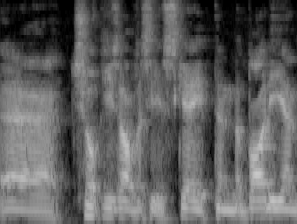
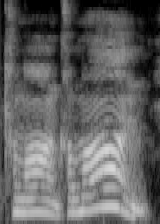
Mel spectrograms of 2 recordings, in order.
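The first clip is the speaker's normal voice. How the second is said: loud, higher, slow urging; urgent urging; 8 semitones higher, 7 dB louder, slower than usual. Retold or imitated. Andy pulls Kyle to safety, urgent loud urging. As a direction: pull her up, come on. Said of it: "he's like".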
